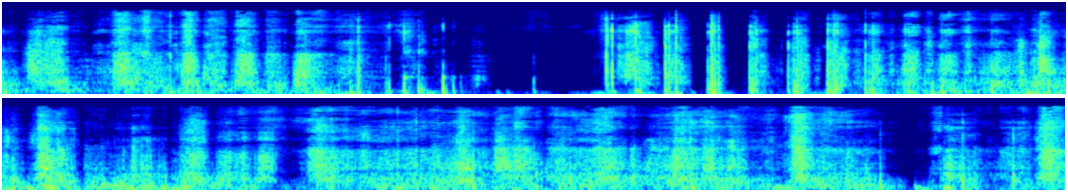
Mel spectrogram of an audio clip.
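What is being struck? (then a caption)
Wooden hairbrush back. An oval wooden paddle hairbrush with a handle is held by the handle while its smooth wooden back is scratched and tapped with fingertips and nails. Steady dry scraping and rubbing runs throughout, broken around the third second by a brief quiet and then a quick series of sharp, distinct taps. The sound is close, crisp and mostly low-to-mid in tone, with little ring after each tap.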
